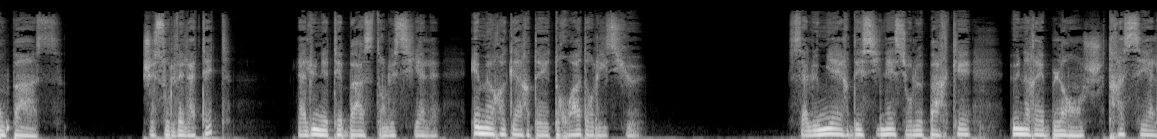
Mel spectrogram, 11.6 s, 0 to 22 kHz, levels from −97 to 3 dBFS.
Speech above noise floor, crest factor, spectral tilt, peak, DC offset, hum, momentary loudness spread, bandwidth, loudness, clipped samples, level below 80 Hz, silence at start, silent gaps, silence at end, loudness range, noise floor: 60 dB; 16 dB; -5.5 dB/octave; -4 dBFS; under 0.1%; none; 14 LU; 15.5 kHz; -20 LUFS; under 0.1%; -36 dBFS; 0 s; none; 0 s; 4 LU; -79 dBFS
